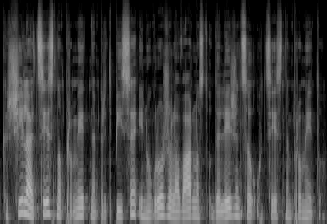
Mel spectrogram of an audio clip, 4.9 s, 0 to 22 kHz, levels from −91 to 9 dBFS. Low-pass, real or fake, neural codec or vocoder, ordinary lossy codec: none; real; none; none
